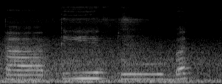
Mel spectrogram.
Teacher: Melafalkan dengan cara menyentuh ujung lidah dengan gusi gigi seri bagian atas dengan mengalirkan sedikit nafas kita. · Ada udara yang mengalir ketika melafalkan huruf Ta.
